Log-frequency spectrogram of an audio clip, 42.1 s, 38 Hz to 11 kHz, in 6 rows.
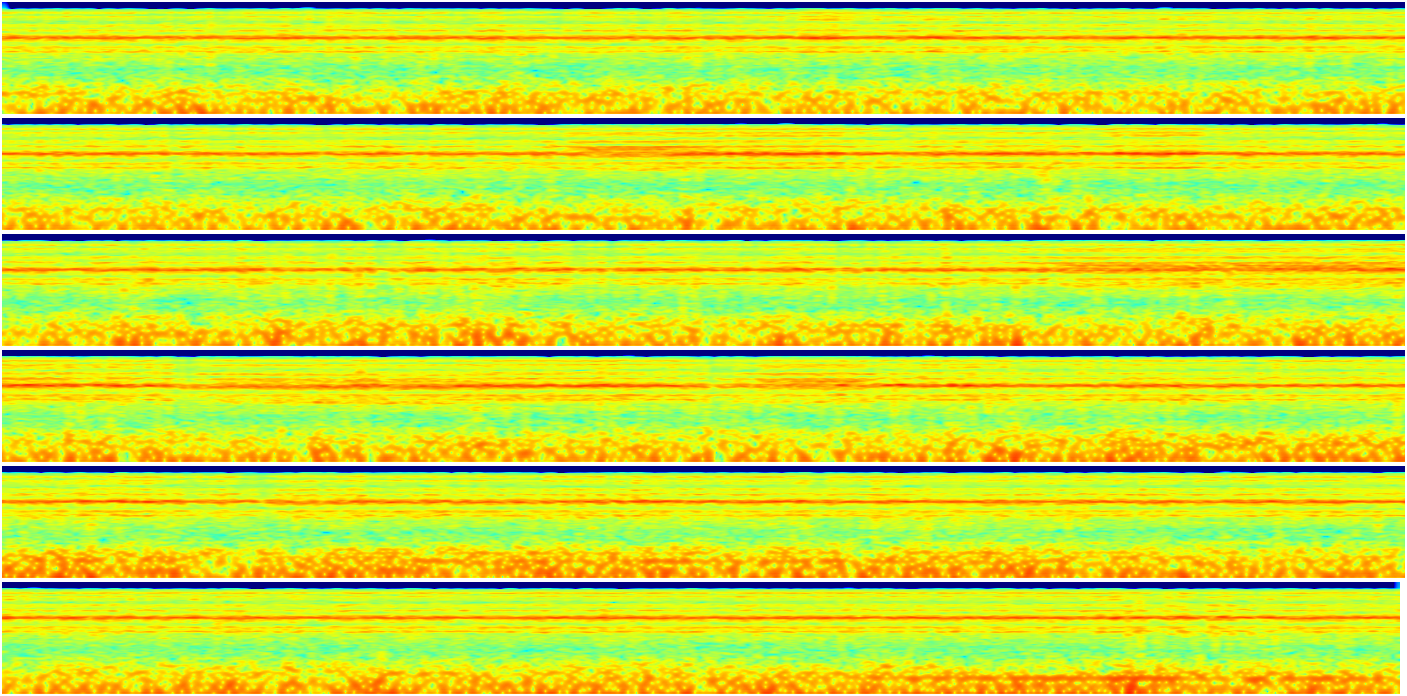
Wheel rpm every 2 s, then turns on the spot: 240, 230, 230, 240, 230, 230, 230, 230, 230, 230, 220, 220, 220, 240, 230, 230, 240, 230, 230, 230, 230.
none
